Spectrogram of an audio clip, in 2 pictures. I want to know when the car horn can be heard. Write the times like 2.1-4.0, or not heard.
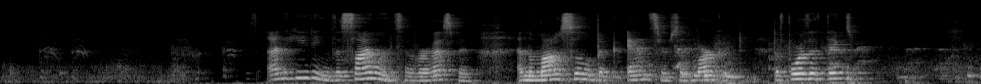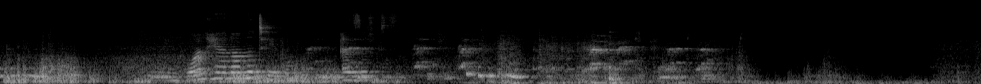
not heard.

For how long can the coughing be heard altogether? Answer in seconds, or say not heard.
3 s.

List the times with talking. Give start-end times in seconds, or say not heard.
2.6-8.7, 11.2-13.5.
